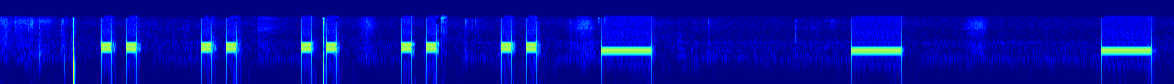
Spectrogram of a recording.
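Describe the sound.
A telephone call being transferred: a few faint clicks, then five paired dialing beeps at an even pace, followed by three long, evenly spaced ringing tones separated by silence.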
